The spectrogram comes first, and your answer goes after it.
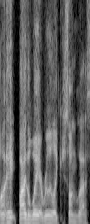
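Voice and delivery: usual speaking voice

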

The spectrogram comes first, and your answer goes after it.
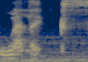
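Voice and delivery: scornful, derisive, barely whispered spider voice. Voicing a giant spider answering about who sent them, derisive spider voice. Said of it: "if a spider could talk with derision in its voice, it just did".

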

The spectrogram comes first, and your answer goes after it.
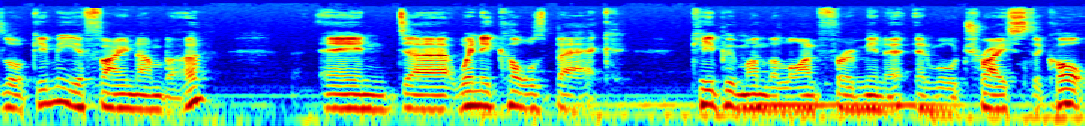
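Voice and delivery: ordinary delivery

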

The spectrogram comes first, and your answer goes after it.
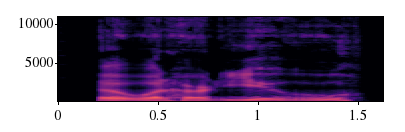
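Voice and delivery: loud, booming villain voice, as if behind a mask. Quoting a movie villain's reply in a scene: Bane impersonation. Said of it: "That's my Bane impersonation".

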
